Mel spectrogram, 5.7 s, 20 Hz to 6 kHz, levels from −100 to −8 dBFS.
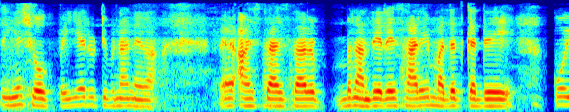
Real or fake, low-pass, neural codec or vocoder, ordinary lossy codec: real; 5.4 kHz; none; AAC, 24 kbps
